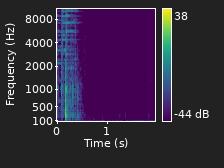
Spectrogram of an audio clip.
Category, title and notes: Sound effects > Other mechanisms, engines, machines
metal shop foley -093
bam, bang, boom, bop, crackle, foley, fx, knock, little, perc, percussion, rustle, sfx, shop, sound, thud, tink, tools, wood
